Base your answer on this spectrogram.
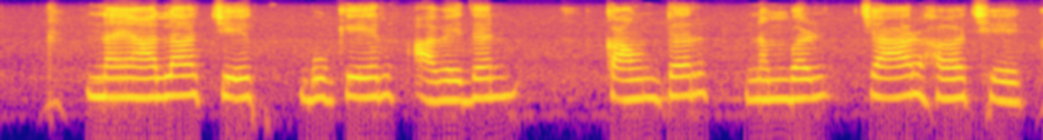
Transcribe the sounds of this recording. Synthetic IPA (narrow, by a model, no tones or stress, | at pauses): nɐjaːlat͡ʃeːk̚ | bukeːɾaːʋeːd̪ən | kaːuɳʈəɾ | nɐmbəɾ | t͡ʃaːɾhət͡ʃʰeːk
